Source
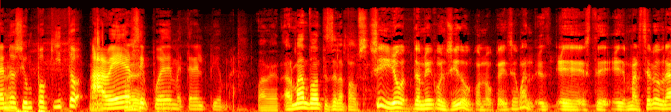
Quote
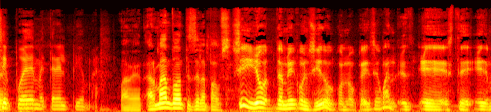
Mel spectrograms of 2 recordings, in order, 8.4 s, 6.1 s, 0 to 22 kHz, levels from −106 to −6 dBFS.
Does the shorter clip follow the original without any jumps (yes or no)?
yes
